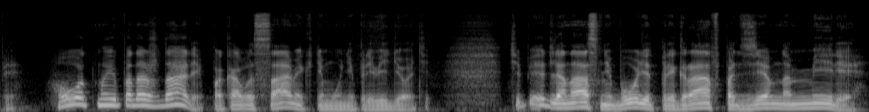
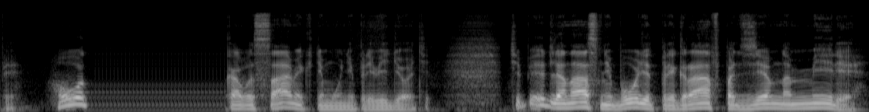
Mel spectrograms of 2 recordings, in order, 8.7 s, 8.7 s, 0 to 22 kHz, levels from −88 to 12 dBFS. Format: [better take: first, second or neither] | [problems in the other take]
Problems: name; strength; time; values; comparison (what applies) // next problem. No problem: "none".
first | audio freezing; at 1 s for 1.5 s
